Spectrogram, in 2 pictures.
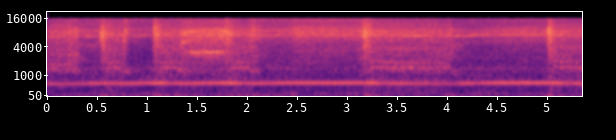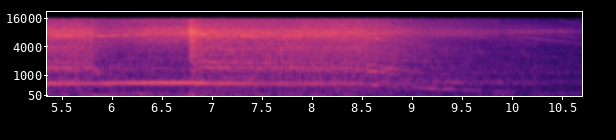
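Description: Dyson DC07 Animal upright vacuum cleaner running with a steady high whine and airflow hiss, with a few sharp knocks along the way. It is switched off about eight and a half seconds in, and its whine falls away as the motor spins down.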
